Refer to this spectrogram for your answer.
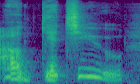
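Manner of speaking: threatening, cackling witch voice. A character shows another how witches sound, in a cackling witch voice. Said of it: "Witches cackle like".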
